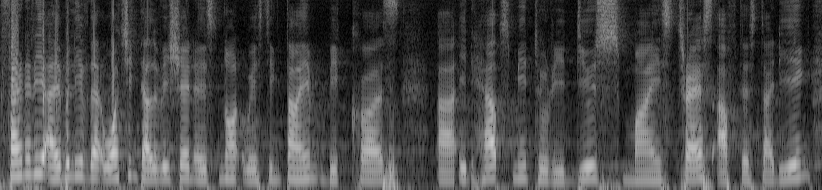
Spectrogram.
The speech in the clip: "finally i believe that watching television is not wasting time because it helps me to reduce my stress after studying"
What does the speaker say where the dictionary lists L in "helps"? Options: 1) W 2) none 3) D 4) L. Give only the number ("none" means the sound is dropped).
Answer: 4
